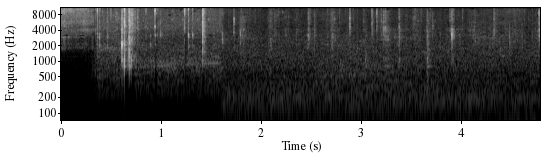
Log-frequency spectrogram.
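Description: Scattered light clicks and clinks of bolts, tools and the engine's wired electrical panel being handled, the sharpest about half a second in. A steady low hum sets in about a second and a half in.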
